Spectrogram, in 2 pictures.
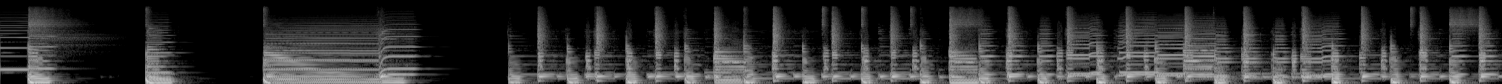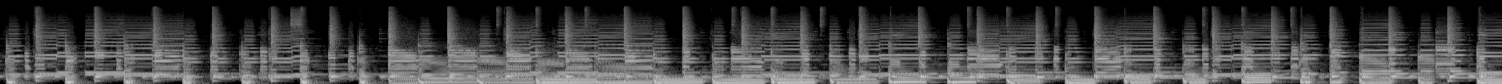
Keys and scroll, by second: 0.3 super+z, 5.0 d, 8.1 super+d, 11.8 super+d, 12.9 super+z, 14.2 BackSpace, 15.7 super+d, 23.2-27.9 typing.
